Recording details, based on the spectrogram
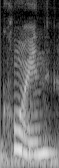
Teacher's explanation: the merging of two vowel sounds into one gliding sound like in coin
